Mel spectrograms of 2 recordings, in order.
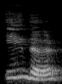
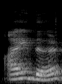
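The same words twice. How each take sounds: First: "Either" as ee-ther; long ee opening "Either"; alternative pronunciation. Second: "either" as eye-ther; alternative pronunciation. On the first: Teacher showing one accepted "Either", said ee-ther. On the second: Teacher showing the other accepted "either", said eye-ther. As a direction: eye diphthong opening "either". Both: Shown as a demonstration. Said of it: "ये सारे प्रोनंसिएशंस correct".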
